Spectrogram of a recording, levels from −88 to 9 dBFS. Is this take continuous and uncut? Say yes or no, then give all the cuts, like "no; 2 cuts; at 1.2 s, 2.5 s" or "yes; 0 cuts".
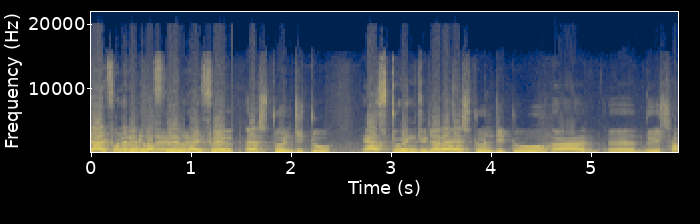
no; 1 cut; at 1.5 s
